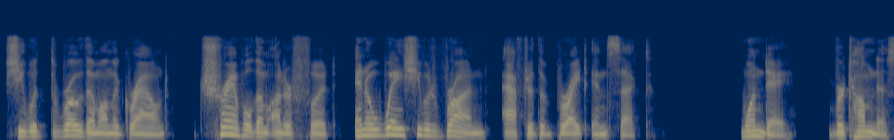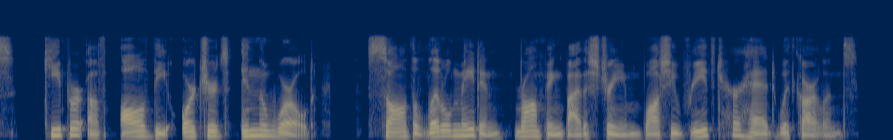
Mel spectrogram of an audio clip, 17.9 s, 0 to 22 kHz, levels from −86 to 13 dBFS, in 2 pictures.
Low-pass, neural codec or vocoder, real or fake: 7.2 kHz; none; real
